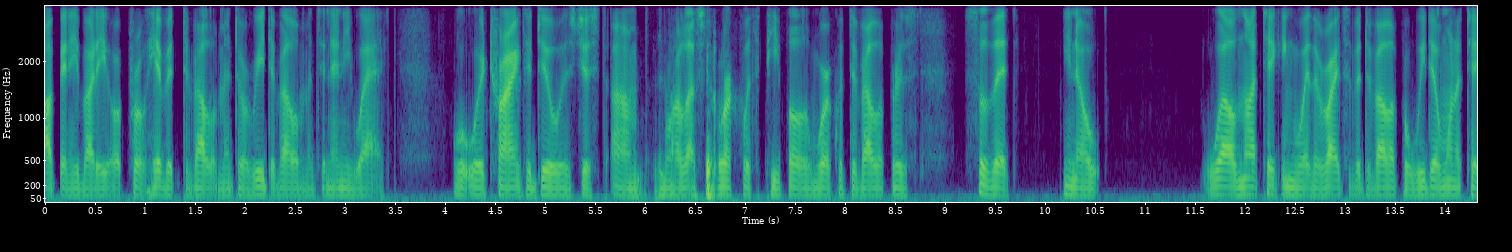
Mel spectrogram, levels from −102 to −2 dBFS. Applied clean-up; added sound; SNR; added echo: neural diffusion model UNIVERSE++.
